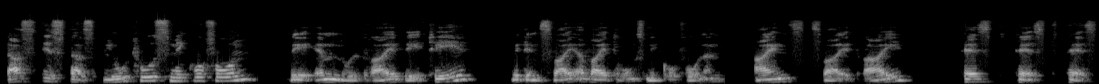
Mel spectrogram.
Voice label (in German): mic wm03 bt, mikrofon test sprachqualitaet; kabelloses Konferenz Mikrofon mit Lautsprecher und Echo Canceller, inkl. zwei wireless Erweiterungsmikrofone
